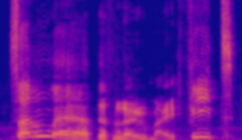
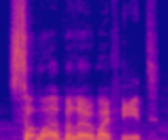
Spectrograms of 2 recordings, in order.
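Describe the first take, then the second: First: It is read in a playful put-on voice. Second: It is read in a plain, normal voice.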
